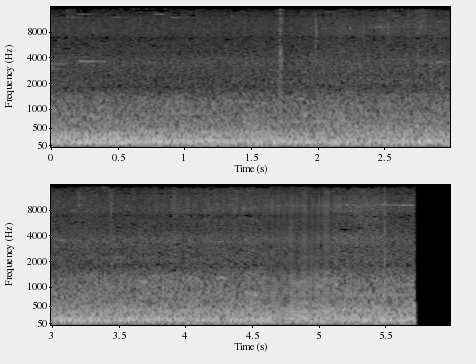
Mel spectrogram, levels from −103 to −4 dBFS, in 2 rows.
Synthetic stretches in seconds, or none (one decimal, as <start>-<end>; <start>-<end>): 4.6-5.1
